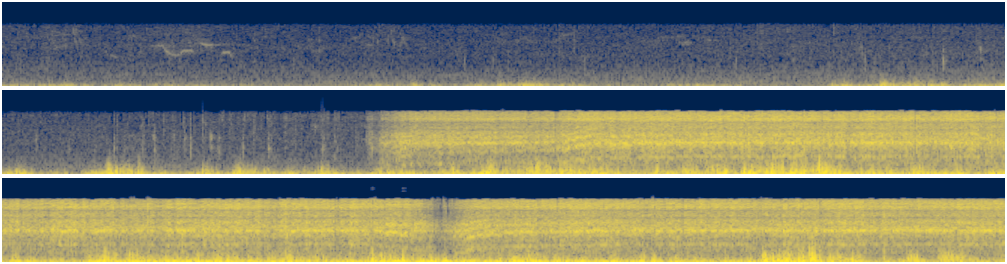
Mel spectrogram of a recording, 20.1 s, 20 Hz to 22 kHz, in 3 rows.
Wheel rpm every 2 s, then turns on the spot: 0, 0, 0, 0, 50, 210, 240, 200, 190, 230.
none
